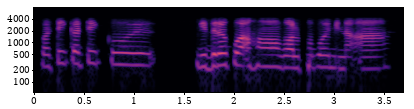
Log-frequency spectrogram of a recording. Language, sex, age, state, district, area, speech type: Santali, female, 18-30, West Bengal, Birbhum, rural, conversation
